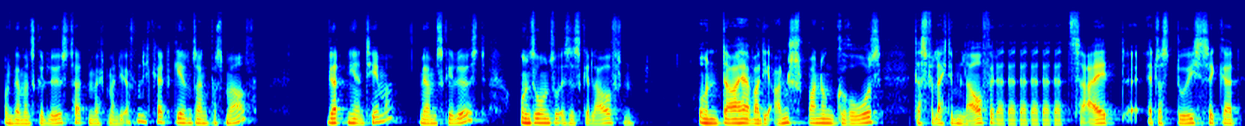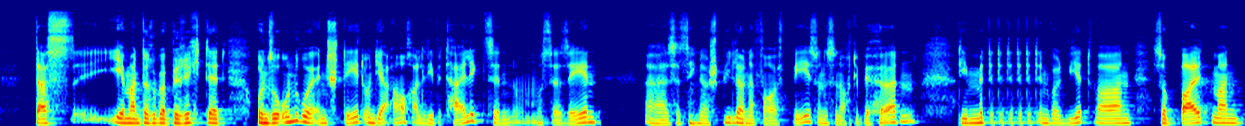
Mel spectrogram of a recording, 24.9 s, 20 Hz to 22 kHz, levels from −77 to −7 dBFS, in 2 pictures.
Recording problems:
audio stuttering; at 10 s and at 22 s

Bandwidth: 14.5 kHz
